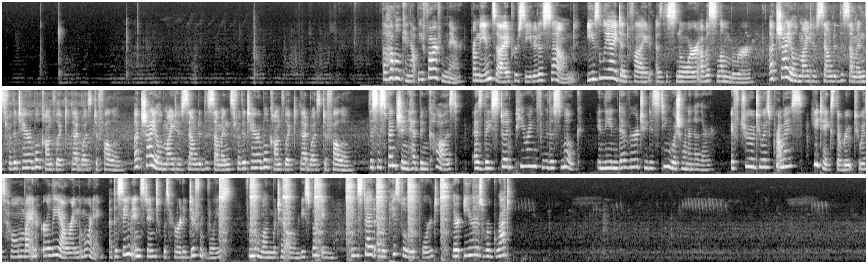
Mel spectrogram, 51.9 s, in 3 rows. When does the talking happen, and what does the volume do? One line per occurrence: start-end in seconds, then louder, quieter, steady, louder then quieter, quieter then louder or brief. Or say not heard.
7.5-44.7 steady.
